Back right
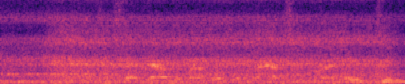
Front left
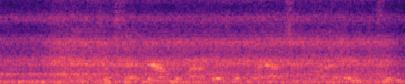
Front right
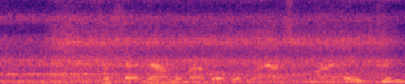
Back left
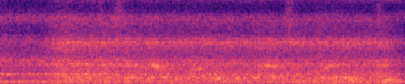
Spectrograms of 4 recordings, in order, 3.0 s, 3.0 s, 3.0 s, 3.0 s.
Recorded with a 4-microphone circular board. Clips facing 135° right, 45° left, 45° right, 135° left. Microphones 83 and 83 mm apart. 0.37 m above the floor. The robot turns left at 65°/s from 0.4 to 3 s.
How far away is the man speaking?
About 4.5 m.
